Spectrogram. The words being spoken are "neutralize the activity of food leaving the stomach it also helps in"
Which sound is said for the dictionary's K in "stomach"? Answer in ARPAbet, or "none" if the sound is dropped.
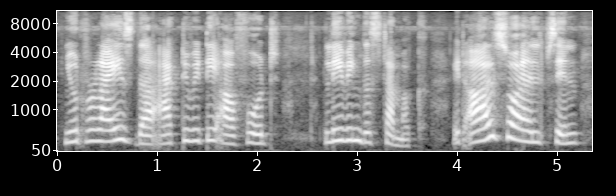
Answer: K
